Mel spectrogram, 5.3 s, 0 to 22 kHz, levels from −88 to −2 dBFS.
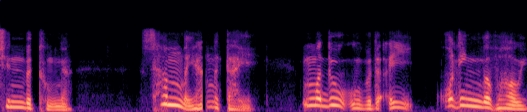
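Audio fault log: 2.01–2.15 s, lost AMR speech frames: a 40 ms gap that fits two dropped frames. The decoder replays its last settings at falling gain, so the speech briefly smears and dips.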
